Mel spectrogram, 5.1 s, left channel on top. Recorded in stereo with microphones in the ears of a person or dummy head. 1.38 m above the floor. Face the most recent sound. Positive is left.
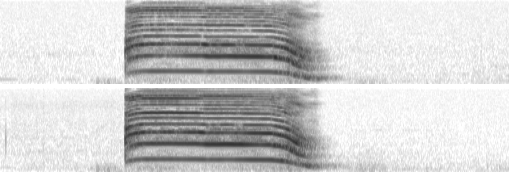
turn(degrees=-70)  # may be behind; listen again after turning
